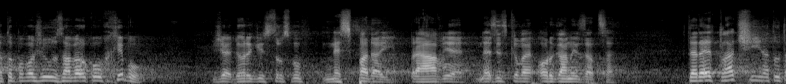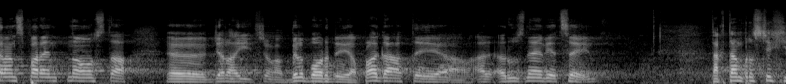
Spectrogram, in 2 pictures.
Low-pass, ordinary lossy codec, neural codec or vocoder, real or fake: 14.4 kHz; Opus, 64 kbps; vocoder, 44.1 kHz, 128 mel bands, Pupu-Vocoder; fake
